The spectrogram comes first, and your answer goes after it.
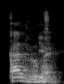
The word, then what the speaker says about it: Karlsruhe: Is Karlsruhe? Is it correct? It's Karlsruhe. Germany. Karlsruhe. Yeah.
